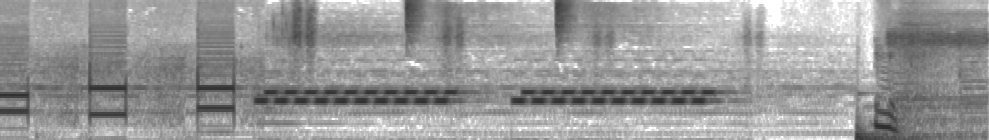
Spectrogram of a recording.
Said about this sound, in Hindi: Phone तो उठा लो तपन।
